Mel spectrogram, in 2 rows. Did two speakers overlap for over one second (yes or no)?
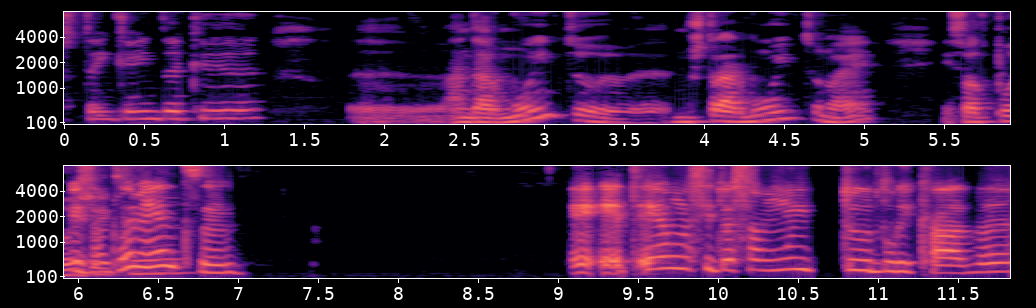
no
